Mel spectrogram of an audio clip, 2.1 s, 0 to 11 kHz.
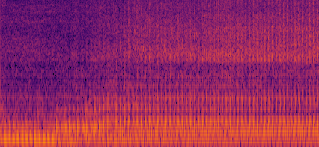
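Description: Honda CB300's single-cylinder engine running under way with wind rush on the microphone; about half a second in the engine note changes and then climbs slightly as the bike accelerates.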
